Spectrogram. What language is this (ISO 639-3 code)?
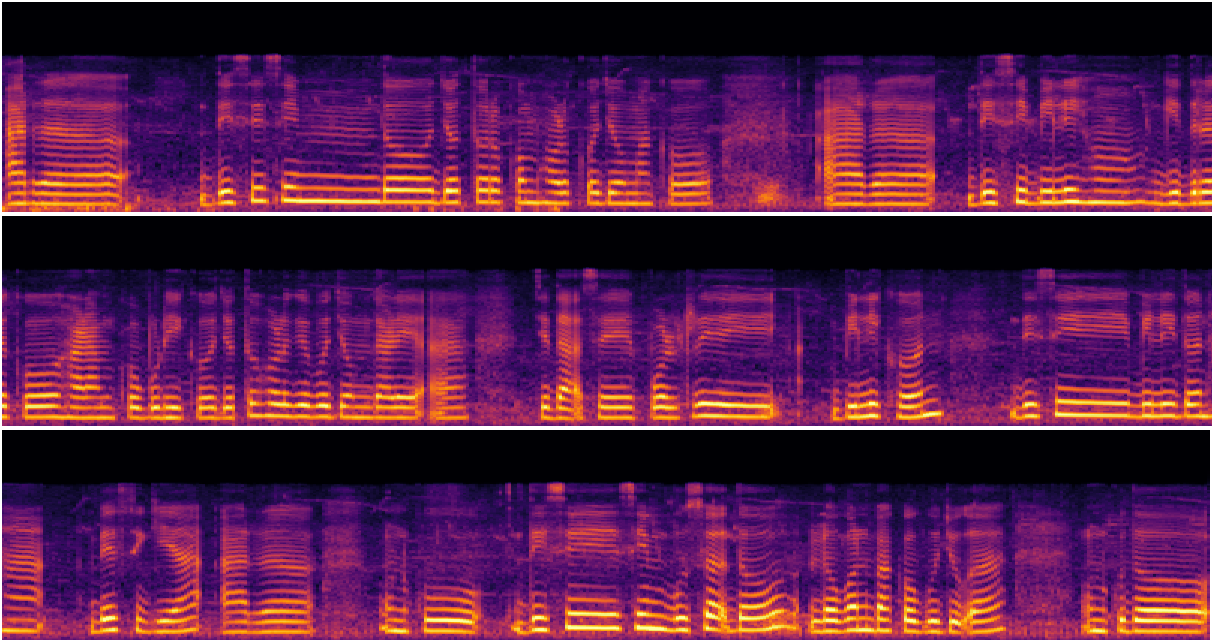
sat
